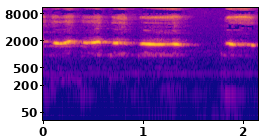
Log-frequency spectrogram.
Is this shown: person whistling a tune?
yes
